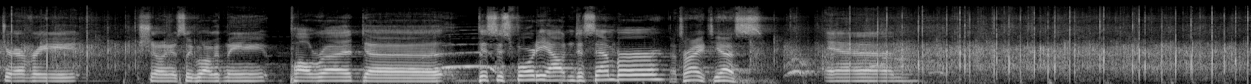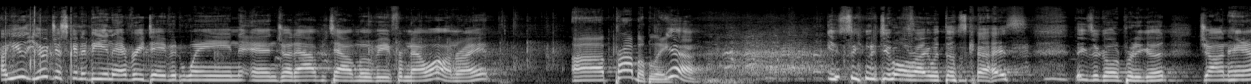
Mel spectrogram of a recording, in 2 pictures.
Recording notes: Live from the Gramercy Theater in NYC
